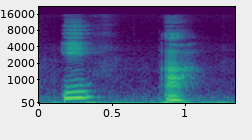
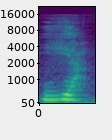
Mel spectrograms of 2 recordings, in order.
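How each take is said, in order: First: The two vowels are said slowly and apart. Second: The two vowels are said quickly as one.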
